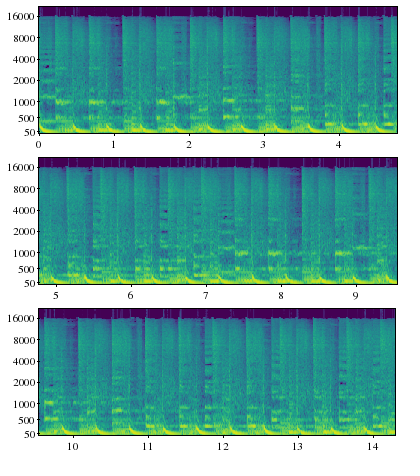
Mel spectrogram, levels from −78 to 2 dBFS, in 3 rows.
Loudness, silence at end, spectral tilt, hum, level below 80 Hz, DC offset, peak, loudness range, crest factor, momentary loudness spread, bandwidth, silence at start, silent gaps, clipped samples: -9 LUFS; 0 s; -4.5 dB/octave; none; -12 dBFS; under 0.1%; 0 dBFS; 0 LU; 8 dB; 1 LU; 17 kHz; 0 s; none; 0.2%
